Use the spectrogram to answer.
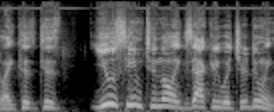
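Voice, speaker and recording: A man's high-pitched voice with lively intonation. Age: 30s. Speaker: podcast host. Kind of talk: interview. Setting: video call.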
